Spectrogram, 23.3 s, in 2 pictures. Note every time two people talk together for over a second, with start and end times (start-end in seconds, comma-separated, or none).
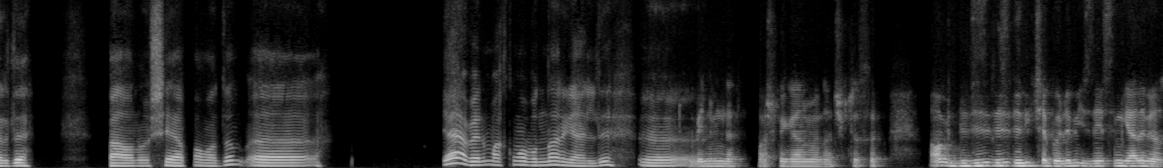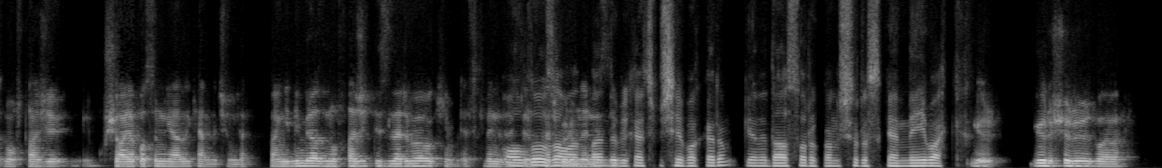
16.6-18.0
